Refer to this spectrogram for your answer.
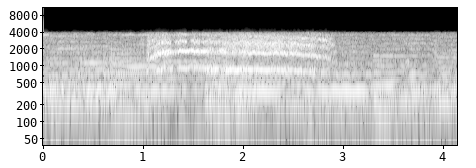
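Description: A goat on a stage bleats loudly, one long wavering cry lasting a couple of seconds, set against a busy background hum with no talking.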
